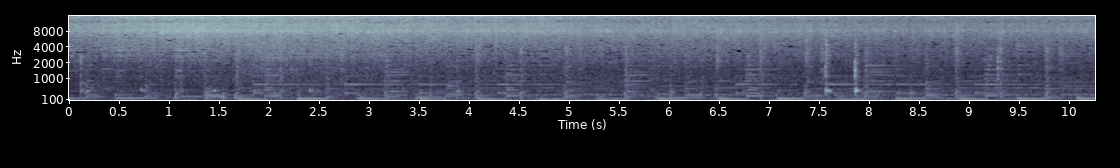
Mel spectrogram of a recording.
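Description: Chopped onion, garlic and ginger sizzling in hot oil in a nonstick wok, with a wooden spatula stirring and scraping them around the pan. One sharp knock stands out about eight seconds in.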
